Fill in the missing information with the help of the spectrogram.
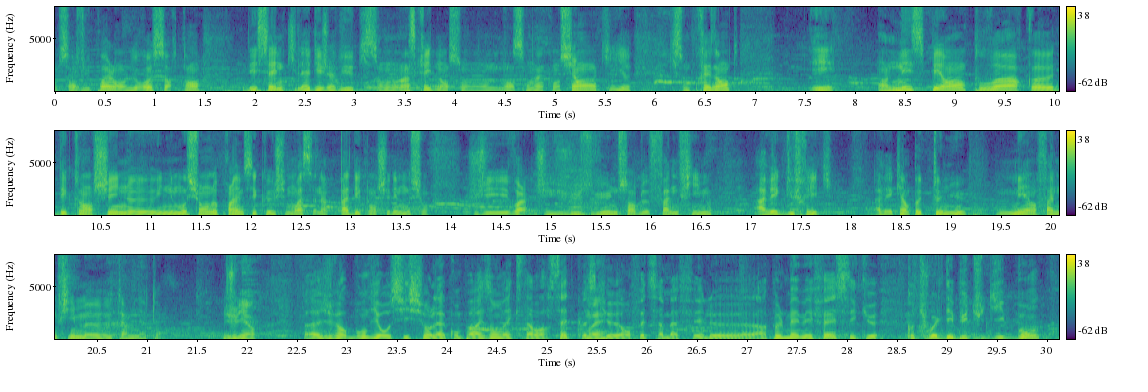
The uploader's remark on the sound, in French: Enregistré au Hurling pub (8 Rue Descartes, 75005 Paris), le vendredi 25 octobre 2019.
